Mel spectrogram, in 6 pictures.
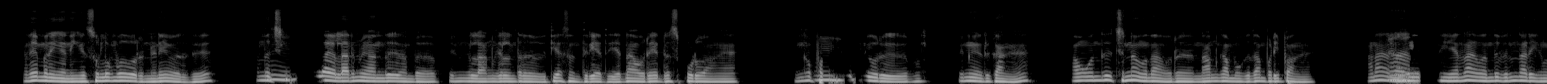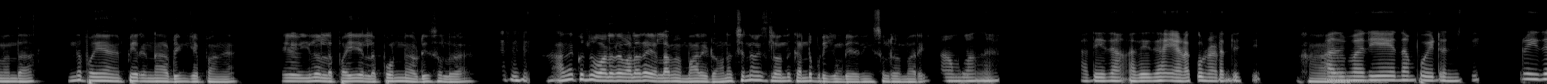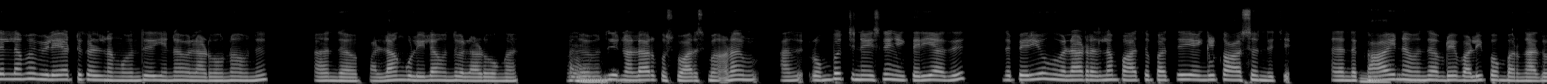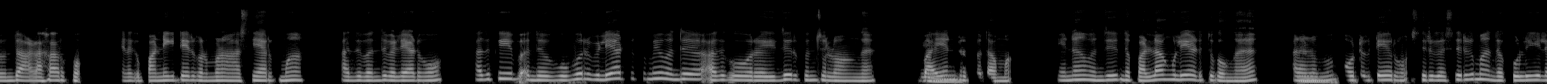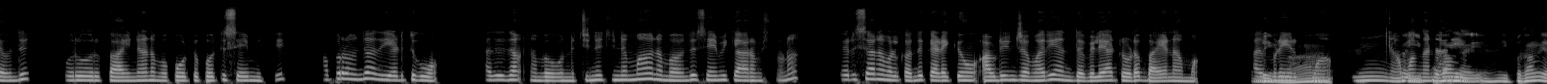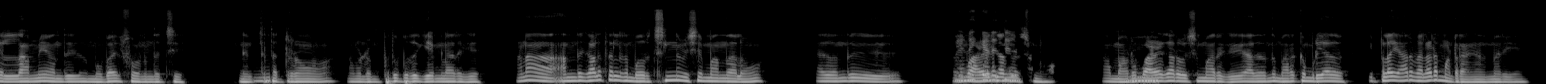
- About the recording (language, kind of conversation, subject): Tamil, podcast, சின்ன வயதில் விளையாடிய நினைவுகளைப் பற்றி சொல்லுங்க?
- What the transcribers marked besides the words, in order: other noise; unintelligible speech; in English: "டிரெஸ்"; unintelligible speech; chuckle; in English: "காயினா"; in English: "மொபைல் போன்"; in English: "நெட்ட"; in English: "கேம்லாம்"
